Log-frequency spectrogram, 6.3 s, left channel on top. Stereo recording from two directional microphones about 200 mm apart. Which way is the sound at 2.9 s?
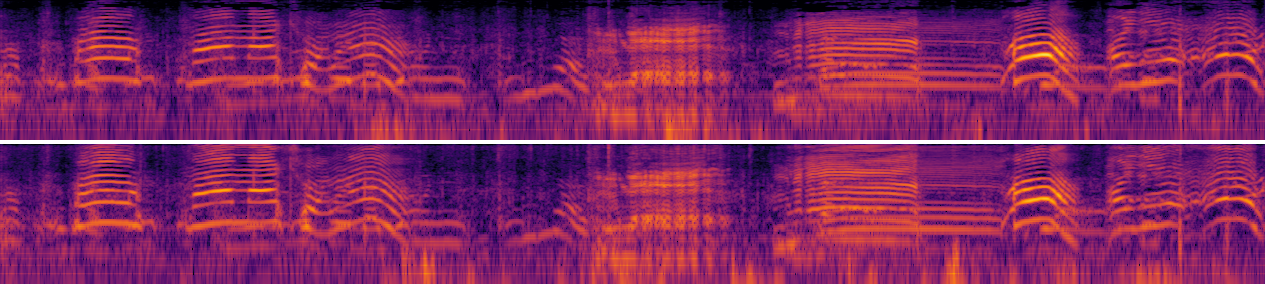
5° right (ahead or behind).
